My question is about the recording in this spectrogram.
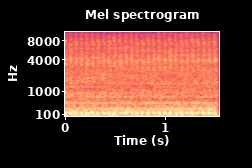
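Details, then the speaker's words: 2014 Kenworth T660 APU running with the truck's main engine off, supplying hot and cold cab temperature control: a steady low diesel chug with an even pulse and no knocks or misses, running normally. "uh that's my Apu that regulates the temperature for the truck hot and cold so I don't have to idle the truck so that noise you're hearing right now is the used truck is actually off"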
